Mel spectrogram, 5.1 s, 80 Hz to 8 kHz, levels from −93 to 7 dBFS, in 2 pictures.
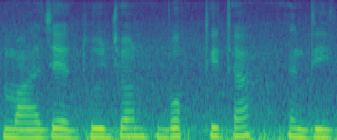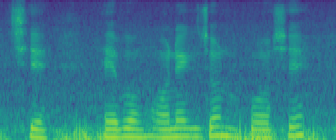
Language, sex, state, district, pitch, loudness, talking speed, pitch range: Bengali, male, Tripura, West Tripura, 165 Hz, -14 LUFS, 85 wpm, 160-170 Hz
